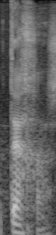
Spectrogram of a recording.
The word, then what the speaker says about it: Texas: de los topónimos y nombres como Quijote o que o México lo han mantenido pero se pronuncian México y se pronuncia Texas no y se pronuncia Quijote bien pues el tema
